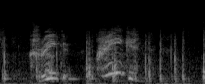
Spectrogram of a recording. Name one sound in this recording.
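Footsteps pound quickly up stairs.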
